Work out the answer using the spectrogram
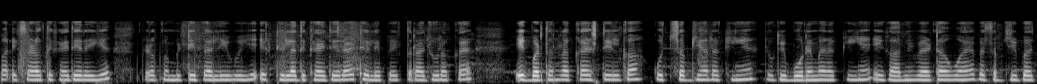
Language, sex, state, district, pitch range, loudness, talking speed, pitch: Hindi, female, Uttarakhand, Uttarkashi, 205-220 Hz, -19 LUFS, 275 wpm, 210 Hz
